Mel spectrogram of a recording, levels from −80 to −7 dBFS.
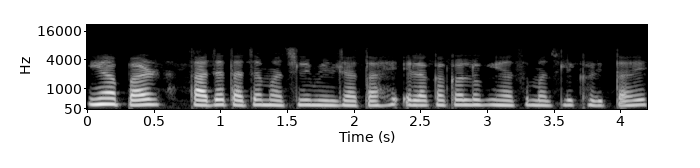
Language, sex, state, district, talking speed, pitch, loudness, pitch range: Hindi, female, Bihar, Darbhanga, 215 wpm, 225 Hz, -23 LUFS, 220-235 Hz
